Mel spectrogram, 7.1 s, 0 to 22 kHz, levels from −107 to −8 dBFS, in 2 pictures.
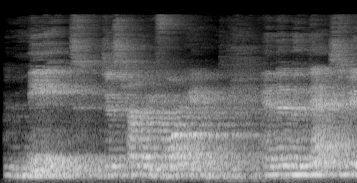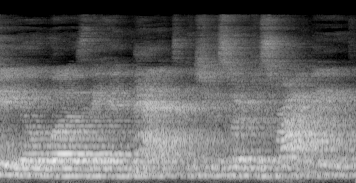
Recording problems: room echo; strong; dies away in 2.5 s
off-mic speech; far

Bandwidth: 15.5 kHz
